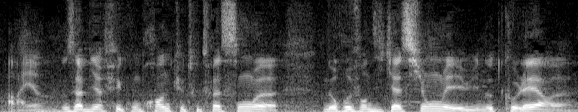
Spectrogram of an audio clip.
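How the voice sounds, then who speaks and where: Fast, bitter-sounding man. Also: medium pitch, mellow, a little hiss or hum. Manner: bitter, sarcastic. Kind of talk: street interview.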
